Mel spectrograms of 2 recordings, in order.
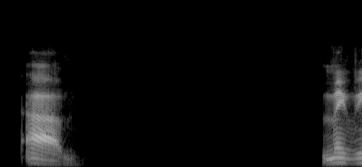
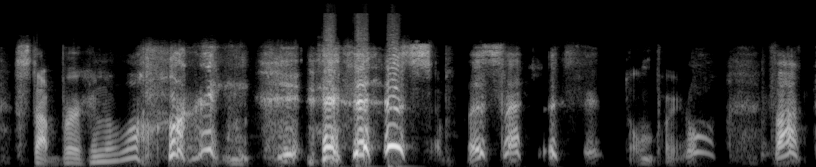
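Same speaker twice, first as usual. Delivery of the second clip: breaking up laughing mid-scolding; high, breathless laughter between phrases; 7 dB louder, faster than usual. Real, not acted. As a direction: laugh your way through the admonishment. Cracking up while scolding offenders.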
